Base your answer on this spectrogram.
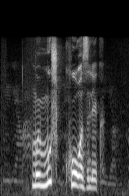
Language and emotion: Russian, angry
